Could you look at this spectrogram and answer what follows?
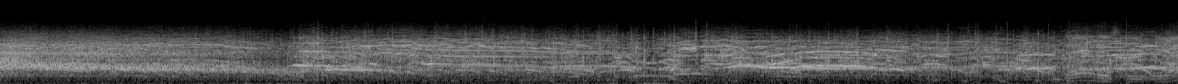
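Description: A large crowd cheers and applauds in a steady roar at a 1959 general election result declaration in the Billericay constituency, as Conservative Edward Gardner is elected. Someone talks over the noise throughout.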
